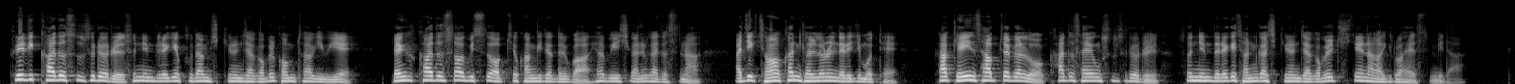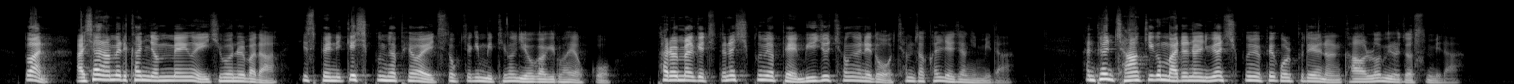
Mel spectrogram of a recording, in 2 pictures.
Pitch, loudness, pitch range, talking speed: 155 Hz, -16 LUFS, 125-180 Hz, 400 characters per minute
